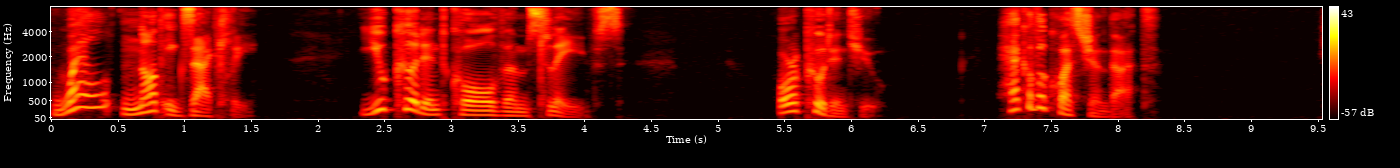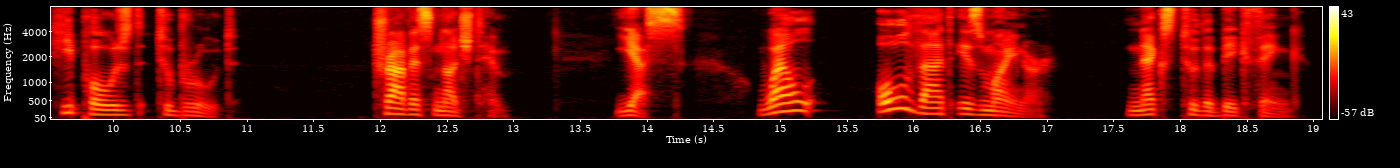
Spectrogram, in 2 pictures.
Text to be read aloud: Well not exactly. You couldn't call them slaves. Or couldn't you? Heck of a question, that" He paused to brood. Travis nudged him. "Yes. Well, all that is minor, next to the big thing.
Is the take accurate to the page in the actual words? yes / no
yes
